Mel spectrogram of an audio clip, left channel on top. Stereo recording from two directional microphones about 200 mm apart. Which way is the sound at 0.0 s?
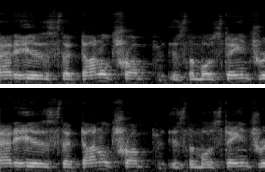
10° right (ahead or behind).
